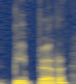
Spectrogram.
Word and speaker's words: Pieper: Es interesante este punto, les recomiendo nuevamente el libro Introducción a Santo Tomás de Aquino de Joseph Pieper, se escribe, se dice Pieper,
